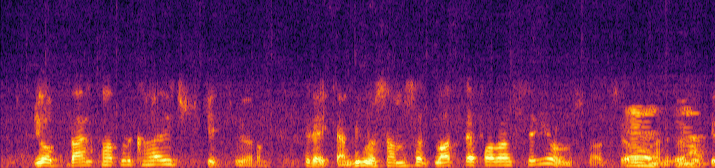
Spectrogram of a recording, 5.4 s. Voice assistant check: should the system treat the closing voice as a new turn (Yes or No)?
Yes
